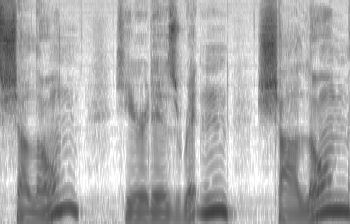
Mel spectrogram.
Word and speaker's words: Shalom: here it is written Shalom has two consonants or two two syllables the first syllable sha is open it ends in a vowel the second syllable lomé is closed because it ends with a consonant let's look at another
